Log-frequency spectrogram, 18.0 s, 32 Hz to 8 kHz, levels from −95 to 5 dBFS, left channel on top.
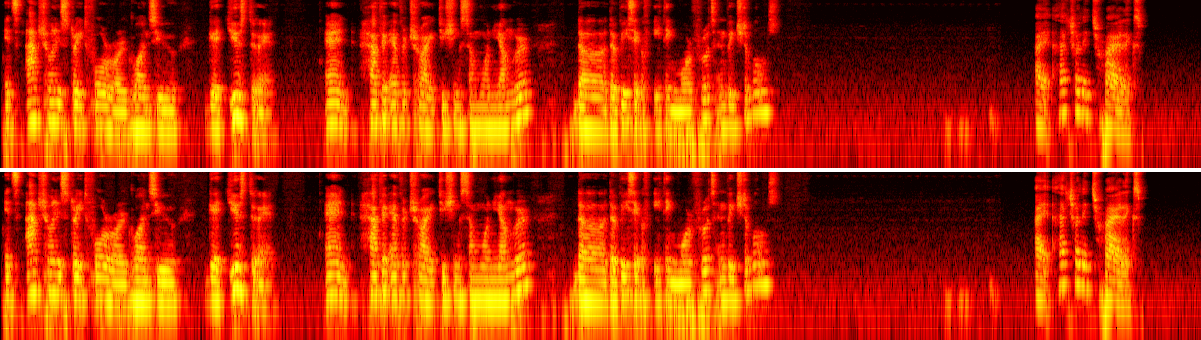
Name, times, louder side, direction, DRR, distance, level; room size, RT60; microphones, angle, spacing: voice 1, 0.0-2.6 3.1-4.1 4.9-7.9 8.6-11.6, right 1 dB, 10° right, 1.0 m, -25 dB
voice 2, 15.5-17.1, right 2 dB, 90° right, 0.7 m, -28 dB
2.5 x 2.2 x 2.3 m
head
